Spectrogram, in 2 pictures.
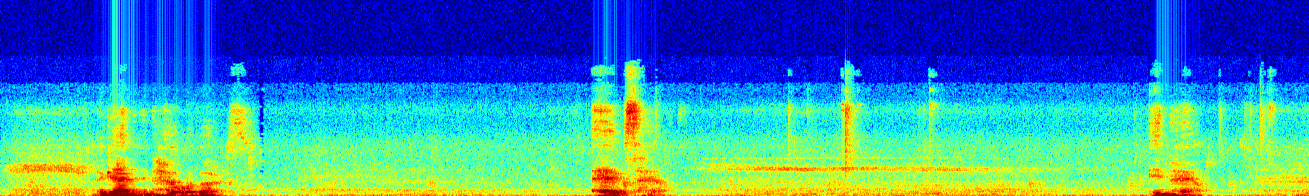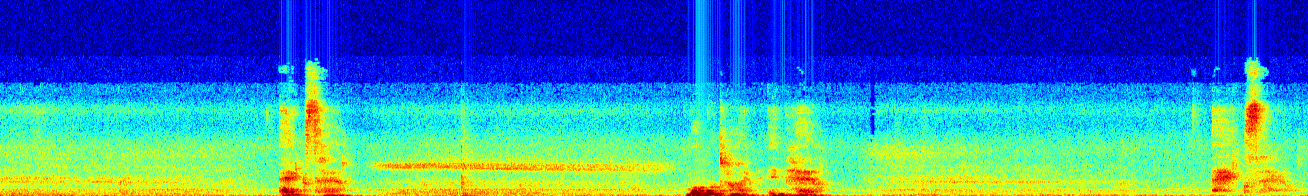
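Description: A woman speaks calmly in short phrases nearby.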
